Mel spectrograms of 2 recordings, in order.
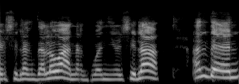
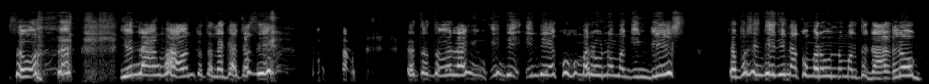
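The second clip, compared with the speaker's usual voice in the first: laughing; 5 semitones higher than usual. Real, not acted. Laughing at her poor English.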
